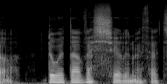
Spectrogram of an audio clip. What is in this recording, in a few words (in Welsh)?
"fesul", Welsh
